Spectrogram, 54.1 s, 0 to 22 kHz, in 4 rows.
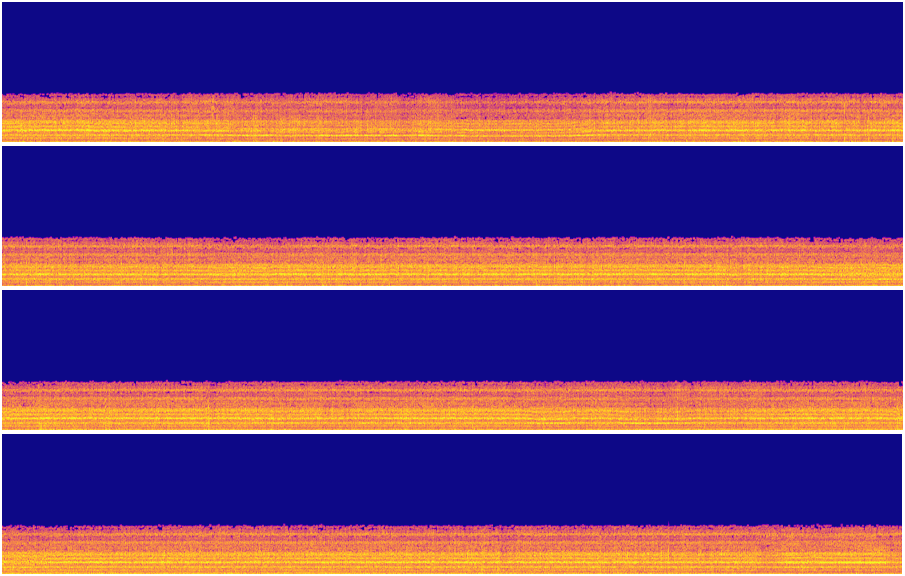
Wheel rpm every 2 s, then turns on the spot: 160, 150, 140, 130, 150, 170, 160, 160, 160, 160, 160, 160, 160, 160, 160, 160, 160, 160, 160, 160, 160, 160, 160, 170, 170, 160, 160.
none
